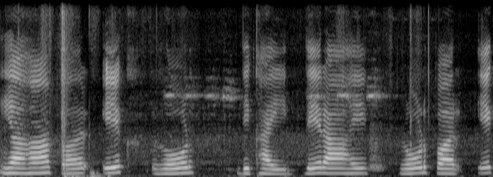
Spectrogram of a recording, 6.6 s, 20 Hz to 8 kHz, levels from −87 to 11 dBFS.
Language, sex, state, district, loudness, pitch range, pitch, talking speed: Hindi, female, Madhya Pradesh, Dhar, -20 LUFS, 210-240 Hz, 220 Hz, 100 wpm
